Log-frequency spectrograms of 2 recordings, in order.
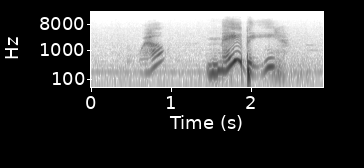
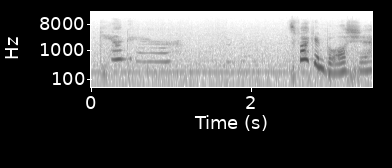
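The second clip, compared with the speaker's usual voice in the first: much softer, flat "Canned air?" aside; deadpan; 9 semitones higher, 17 dB quieter, slower than usual. Real, not acted. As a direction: drop "Canned air?" to a quiet mutter.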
